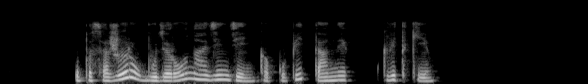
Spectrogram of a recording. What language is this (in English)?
Belarusian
